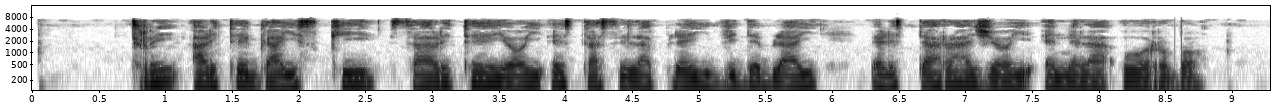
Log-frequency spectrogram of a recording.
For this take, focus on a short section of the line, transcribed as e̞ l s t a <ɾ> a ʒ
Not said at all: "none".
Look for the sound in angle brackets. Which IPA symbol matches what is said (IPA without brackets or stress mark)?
ɾ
